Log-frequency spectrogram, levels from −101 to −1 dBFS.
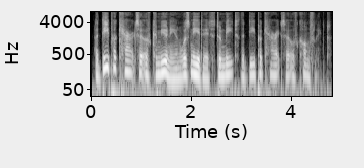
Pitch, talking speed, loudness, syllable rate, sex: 125 Hz, 175 wpm, -18 LUFS, 5.2 syllables/s, male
